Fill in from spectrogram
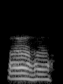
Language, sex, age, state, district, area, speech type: Kannada, female, 18-30, Karnataka, Chikkamagaluru, rural, conversation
